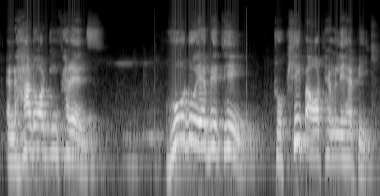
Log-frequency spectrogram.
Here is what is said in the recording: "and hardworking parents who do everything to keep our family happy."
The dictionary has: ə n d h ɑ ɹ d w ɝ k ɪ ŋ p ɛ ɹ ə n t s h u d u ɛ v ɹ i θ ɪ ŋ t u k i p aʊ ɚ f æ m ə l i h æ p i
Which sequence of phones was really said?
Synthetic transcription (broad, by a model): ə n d h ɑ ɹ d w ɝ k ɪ ŋ p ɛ ɹ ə n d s h u d u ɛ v ɹ i t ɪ ŋ t u k i p aʊ ɚ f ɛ m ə l i h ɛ p i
